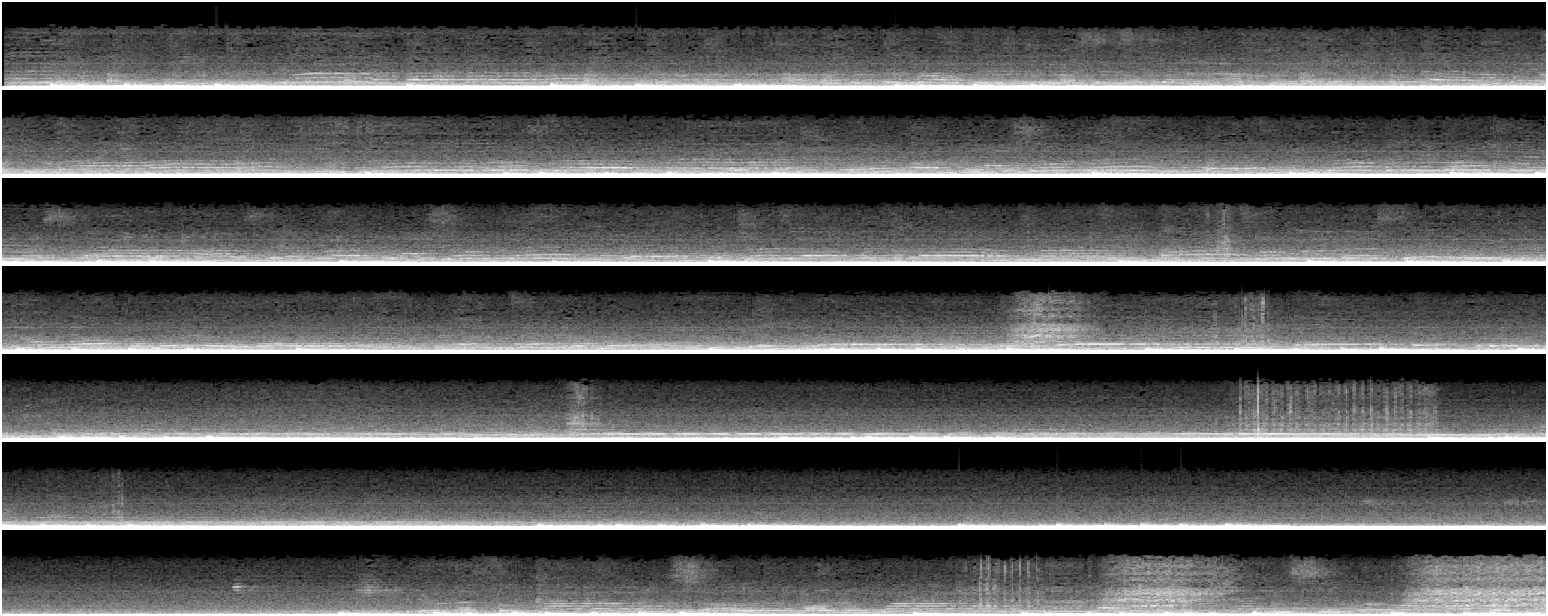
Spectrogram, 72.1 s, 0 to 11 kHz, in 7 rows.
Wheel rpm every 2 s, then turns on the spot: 0, 0, 0, 0, 0, 0, 0, 0, 0, 0, 0, 0, 0, 0, 0, 0, 0, 0, 10, 10, 0, 0, 0, 0, 10, 10, 0, 0, 0, 0, 0, 0, 0, 0, 40, 60.
36-40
